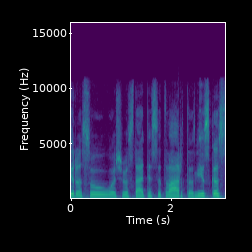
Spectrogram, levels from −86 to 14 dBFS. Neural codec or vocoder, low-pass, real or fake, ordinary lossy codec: none; 10.8 kHz; real; AAC, 64 kbps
